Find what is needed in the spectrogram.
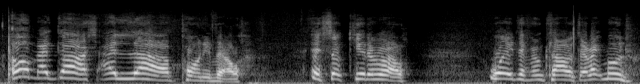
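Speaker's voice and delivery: high, gushing excitement; an excited high mare's voice. Acted. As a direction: squeal over how cute it is. Berry Cake gushing.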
